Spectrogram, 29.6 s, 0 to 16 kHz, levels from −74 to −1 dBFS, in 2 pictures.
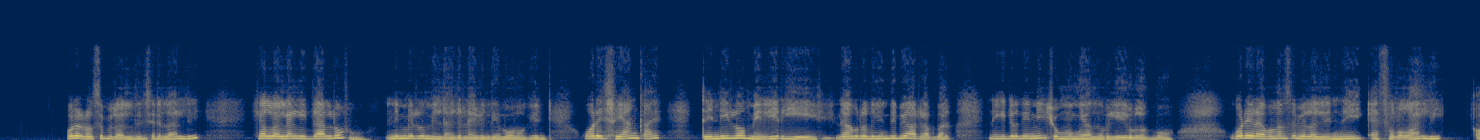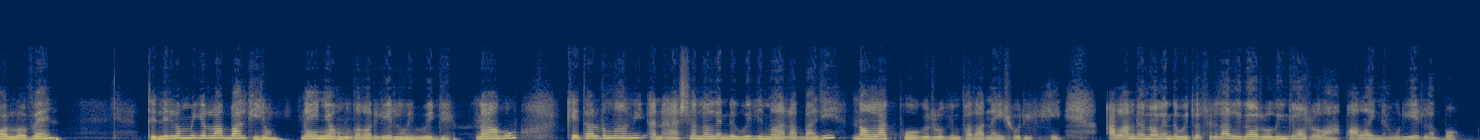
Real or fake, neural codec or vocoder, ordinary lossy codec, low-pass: fake; codec, 16 kHz in and 24 kHz out, 0.9 kbps, LongCat-Audio-Codec, fine tuned four codebook decoder; none; 10.8 kHz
